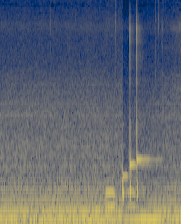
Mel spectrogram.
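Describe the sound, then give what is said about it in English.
A quick electronic notification chirp: a couple of short tonal beeps with sharp clicks, ending on a brief higher tone, heard over a steady low background hum with no talking. “As you hear a chime or chirp, that's the notifications.”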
